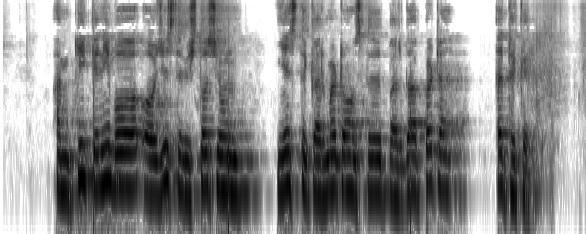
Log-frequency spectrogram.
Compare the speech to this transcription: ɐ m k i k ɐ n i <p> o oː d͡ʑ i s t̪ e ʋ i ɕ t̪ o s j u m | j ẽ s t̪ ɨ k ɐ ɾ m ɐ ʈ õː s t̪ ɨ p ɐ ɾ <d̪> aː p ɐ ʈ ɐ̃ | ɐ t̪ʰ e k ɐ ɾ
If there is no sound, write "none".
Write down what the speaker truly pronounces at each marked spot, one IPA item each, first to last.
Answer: b, d̪

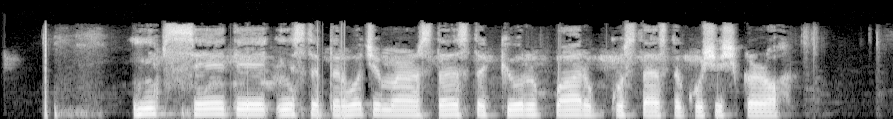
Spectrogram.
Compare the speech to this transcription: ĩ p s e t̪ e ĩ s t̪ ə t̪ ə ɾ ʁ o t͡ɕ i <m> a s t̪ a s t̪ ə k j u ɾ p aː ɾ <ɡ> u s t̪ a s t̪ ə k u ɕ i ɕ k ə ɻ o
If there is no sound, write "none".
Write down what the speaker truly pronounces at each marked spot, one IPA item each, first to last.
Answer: m, k

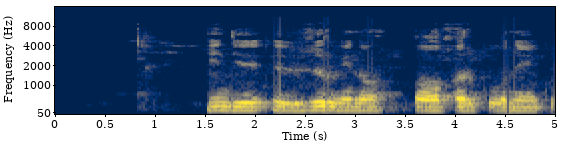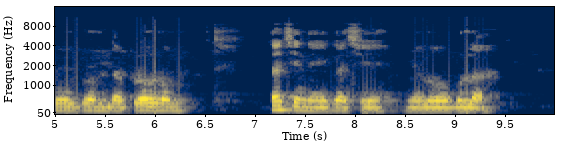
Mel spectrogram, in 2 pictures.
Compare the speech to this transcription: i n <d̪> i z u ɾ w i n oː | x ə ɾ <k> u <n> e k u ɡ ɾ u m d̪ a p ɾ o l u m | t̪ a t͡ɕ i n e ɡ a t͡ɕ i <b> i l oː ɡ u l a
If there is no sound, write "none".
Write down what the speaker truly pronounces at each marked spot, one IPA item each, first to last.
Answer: d̪, k, n, m

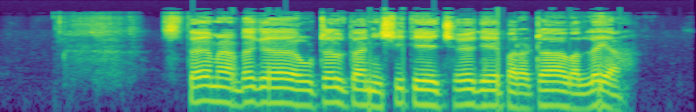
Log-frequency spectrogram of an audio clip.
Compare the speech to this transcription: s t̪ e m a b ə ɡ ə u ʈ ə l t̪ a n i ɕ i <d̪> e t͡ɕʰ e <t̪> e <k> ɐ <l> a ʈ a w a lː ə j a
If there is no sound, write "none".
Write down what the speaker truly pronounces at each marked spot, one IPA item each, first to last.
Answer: t̪, d̪, p, ɾ

